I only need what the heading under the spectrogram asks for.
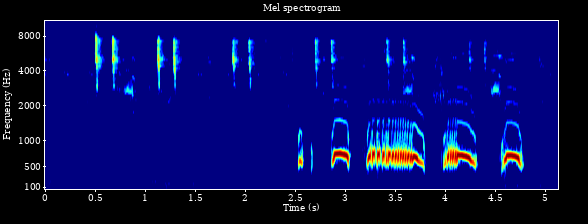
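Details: Spotted dove kept for decoy luring. A few faint high chirps come first, then a phrase of loud mellow coos: a short hoot, a long rolling purr and two clipped, falling notes.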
